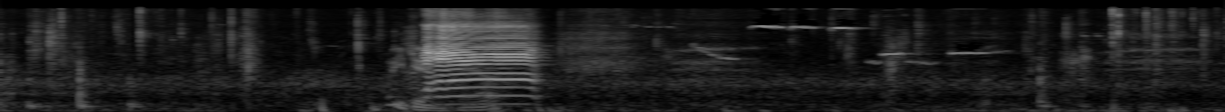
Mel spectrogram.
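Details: Lambs, baby sheep, playing during an afternoon run-around; one loud, harmonic-rich bleat lasts about half a second midway, while small birds chirp and whistle thinly in the background.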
